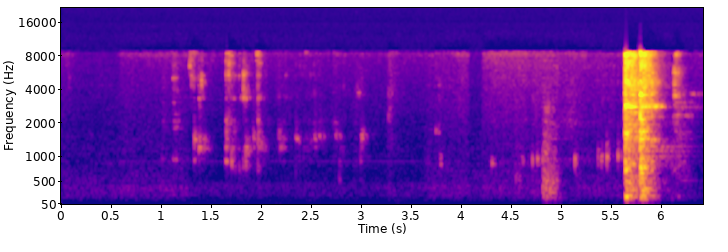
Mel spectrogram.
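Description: Kitchenware being handled on a counter: scattered small clinks and taps, a knock about five seconds in, and a loud, brief clatter just before the end.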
